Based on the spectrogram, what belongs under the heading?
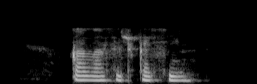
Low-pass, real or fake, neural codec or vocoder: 5.4 kHz; fake; vocoder, 22.05 kHz, 80 mel bands, HiFi-GAN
